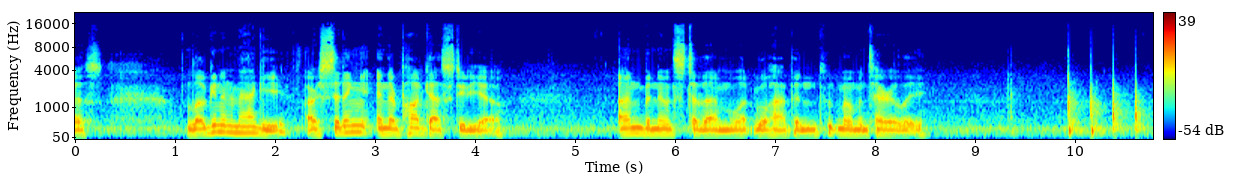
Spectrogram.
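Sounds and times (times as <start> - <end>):
speech: 0.0 - 4.4, 5.4 - 8.6
knocking on a wooden door: 9.9 - 10.7.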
